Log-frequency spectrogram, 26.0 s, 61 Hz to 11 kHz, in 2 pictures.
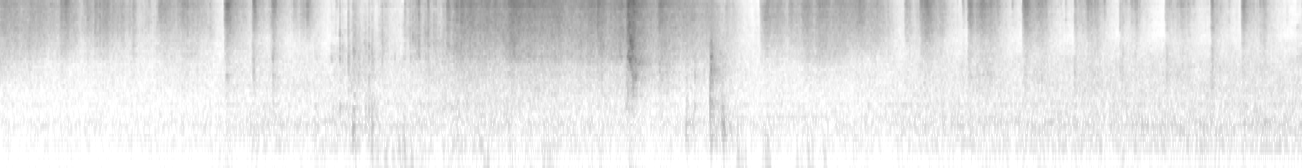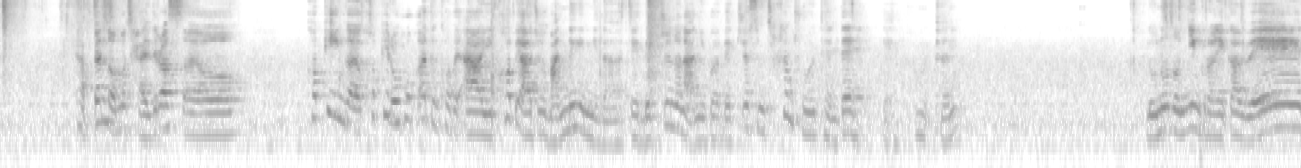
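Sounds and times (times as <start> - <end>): foil crackling under hands: 0.0 - 13.2
kitchen foil crinkling: 0.0 - 14.3.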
